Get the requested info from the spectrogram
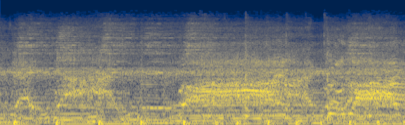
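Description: Punk rock band playing live: electric guitar and drums driving hard, with the singer yelling into the microphone and holding long yelled notes in the second half.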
